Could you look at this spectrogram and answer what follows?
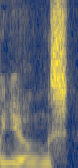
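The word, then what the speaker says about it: Jung: always say it wrong I've been correct Carl yung's um definition of the Shadow we often think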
